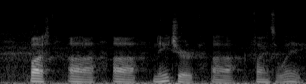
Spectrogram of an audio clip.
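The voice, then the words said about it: Jeff Goldblum impression. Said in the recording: “Jeff Goldblum has interrupted our Skype here ... your Jeff Goldblum impression”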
